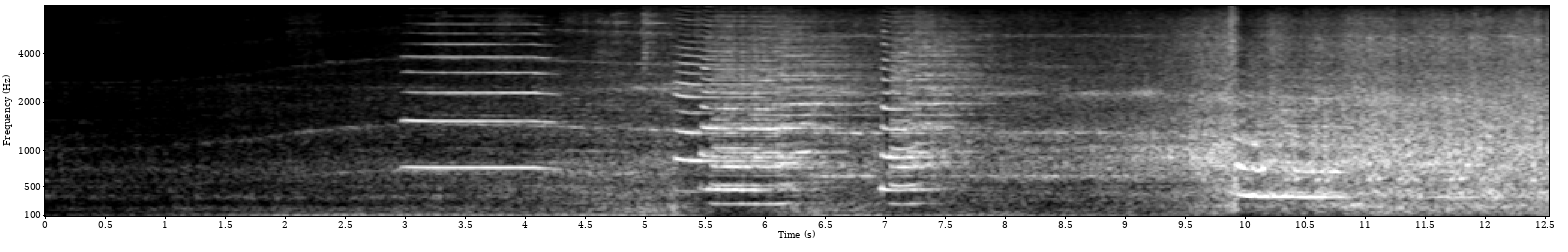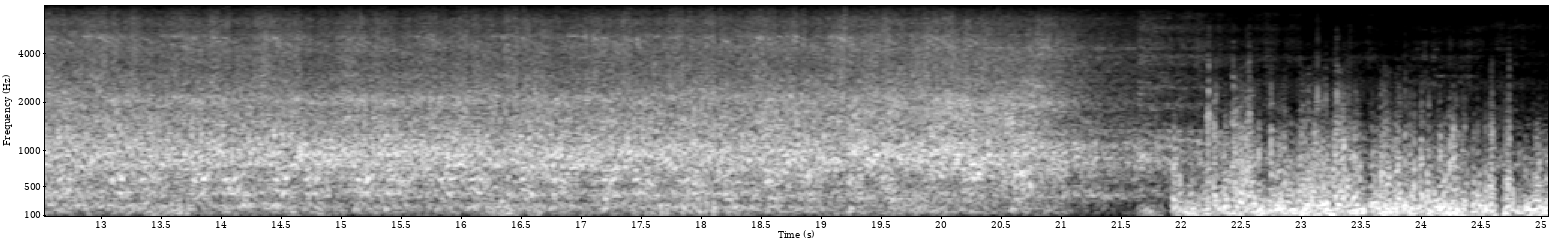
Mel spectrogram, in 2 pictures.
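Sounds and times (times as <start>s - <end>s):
train rushing past: 0.0s - 25.0s
train horn blasts: 3.0s - 4.4s, 5.0s - 7.9s, 9.8s - 11.0s.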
